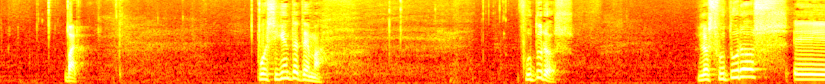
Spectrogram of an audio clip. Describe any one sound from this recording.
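A man speaks with animation to an audience in a room with a slight echo, in short bursts with pauses.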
